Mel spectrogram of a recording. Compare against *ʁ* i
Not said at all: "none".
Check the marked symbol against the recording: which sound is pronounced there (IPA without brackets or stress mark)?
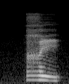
ʁ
